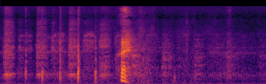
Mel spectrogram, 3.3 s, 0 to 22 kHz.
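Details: Golden Retrievers Kohaku, nine, and Ibuki, eight, after romping on a morning walk on 19 November 2018, Kohaku having provoked Ibuki into running. Quick rhythmic panting breaths in a steady series, with one louder huff midway and brief human words before.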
